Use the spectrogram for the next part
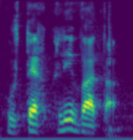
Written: Urdekhplifata

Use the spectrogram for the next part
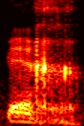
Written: ekh

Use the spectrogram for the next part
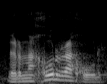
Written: Gornahoor Rakhorkh

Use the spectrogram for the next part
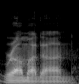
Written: Ramadan

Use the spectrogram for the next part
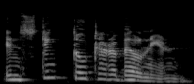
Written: Instincto terebelnian

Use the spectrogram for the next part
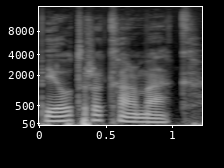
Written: piotrkarniak

